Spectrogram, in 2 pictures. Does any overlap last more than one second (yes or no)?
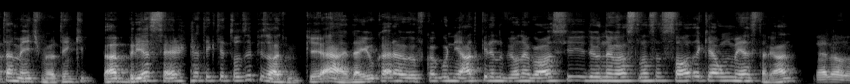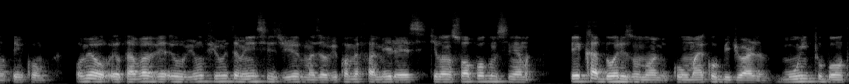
no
